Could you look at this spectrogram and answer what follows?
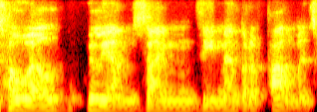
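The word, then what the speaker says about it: Hywel Williams: very much indeed and don't worry about my name it's been mispronounced all my life my name is howell williams i'm the member of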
